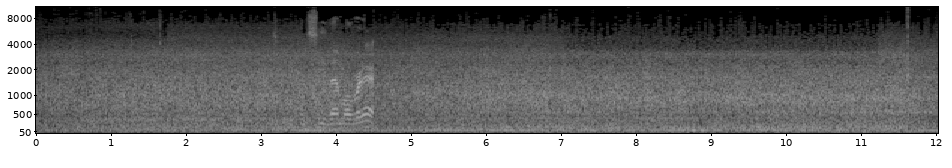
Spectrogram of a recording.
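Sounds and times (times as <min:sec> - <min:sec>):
low rumble of vehicles: 0:00.0 - 0:12.0.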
